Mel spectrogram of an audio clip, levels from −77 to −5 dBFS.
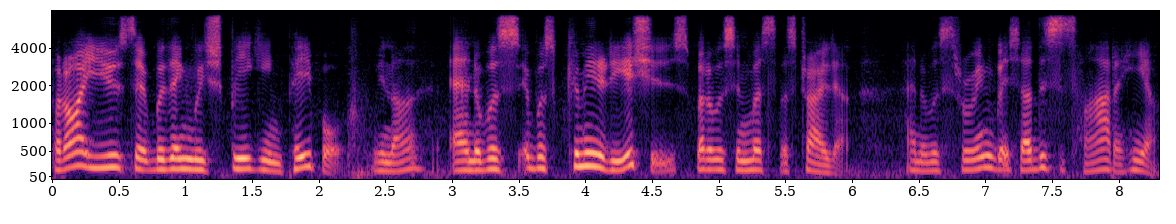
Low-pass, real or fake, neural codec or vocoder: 7.2 kHz; fake; codec, 16 kHz, 0.7 kbps, FocalCodec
